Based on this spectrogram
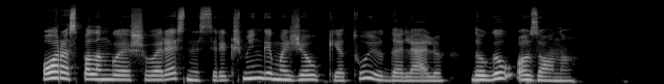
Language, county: Lithuanian, Vilnius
